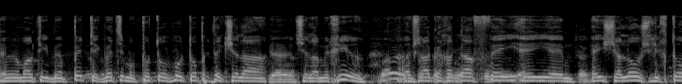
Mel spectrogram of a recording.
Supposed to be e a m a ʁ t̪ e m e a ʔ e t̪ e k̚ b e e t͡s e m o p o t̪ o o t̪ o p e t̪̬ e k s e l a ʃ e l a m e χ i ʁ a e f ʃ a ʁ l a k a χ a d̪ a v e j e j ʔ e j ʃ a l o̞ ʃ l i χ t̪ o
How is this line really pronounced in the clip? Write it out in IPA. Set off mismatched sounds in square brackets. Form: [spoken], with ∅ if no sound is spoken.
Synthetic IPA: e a m a ʁ t̪ [i] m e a [p] e t̪ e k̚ b e e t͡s e m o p o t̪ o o t̪ o p e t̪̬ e k [ʃ] e l a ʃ e l a m e χ i ʁ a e f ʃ a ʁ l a k a χ a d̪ a [f] e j e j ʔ e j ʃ a l o̞ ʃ l i χ t̪ o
